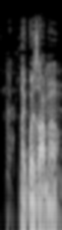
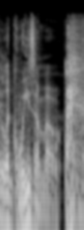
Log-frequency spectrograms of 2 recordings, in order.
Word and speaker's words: Leguizamo: Say his last name for me. Leguizamo. Leguizamo. Oh, yeah, John Leguizamo. Why do I want to say Leguizamo? I don't know. That sounds more Italian.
